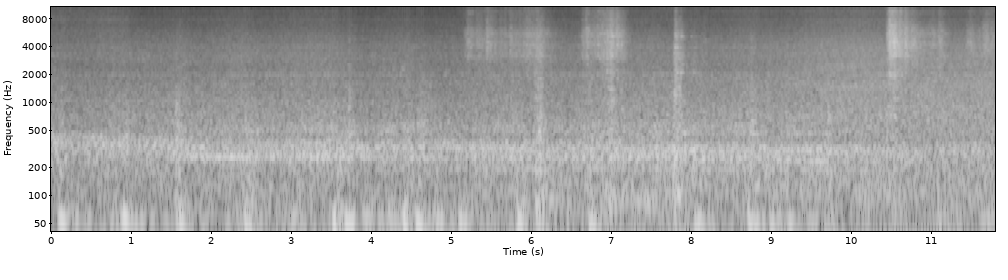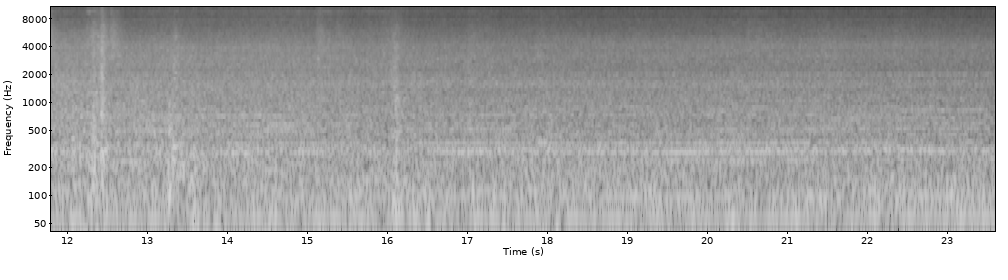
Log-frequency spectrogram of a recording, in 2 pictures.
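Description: Berner Oberland Bahn train running along the track, heard from on board: a steady low rumble with repeated knocks of the wheels over rail joints, more frequent in the first half, and a few brief high squeaks about five to twelve seconds in.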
